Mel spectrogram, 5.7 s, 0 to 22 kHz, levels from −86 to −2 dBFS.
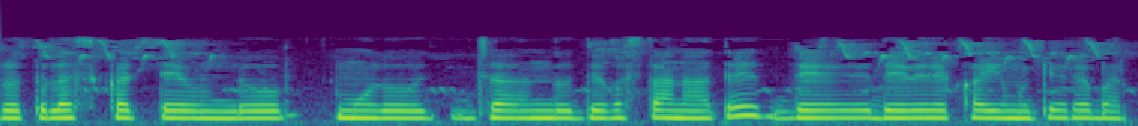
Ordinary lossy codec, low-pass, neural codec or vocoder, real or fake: MP3, 32 kbps; 7.2 kHz; none; real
